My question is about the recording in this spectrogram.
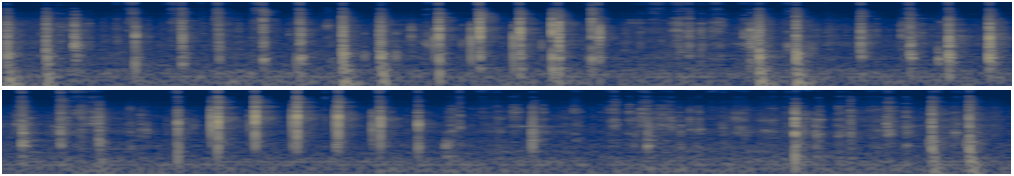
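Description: Paper edges being inked on an ink pad to distress them: a run of quick, light taps and dabs against the pad, several a second, in clusters with brief pauses.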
